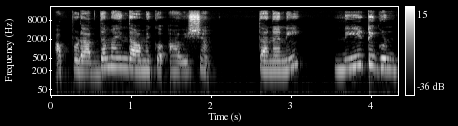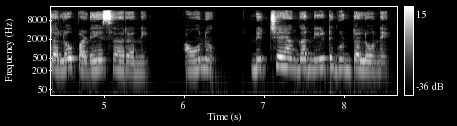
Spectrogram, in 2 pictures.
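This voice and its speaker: A woman narrating a suspense novel as an audiobook, raising her voice for the characters' frightened cries. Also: on the high side. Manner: voices the characters' shouted lines with rising emotion. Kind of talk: dramatic novel reading.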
